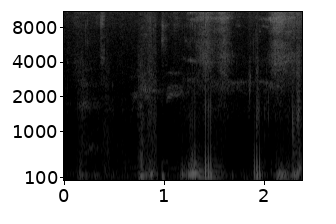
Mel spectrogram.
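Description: A couple of faint, short throat sounds from a man, a little under a second in and again around the middle, between long quiet gaps.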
